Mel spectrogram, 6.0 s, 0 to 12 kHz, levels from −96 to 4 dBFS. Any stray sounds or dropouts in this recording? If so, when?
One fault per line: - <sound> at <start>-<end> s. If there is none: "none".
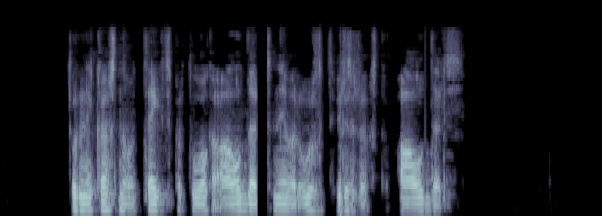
- dropout at 2.6-2.7 s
